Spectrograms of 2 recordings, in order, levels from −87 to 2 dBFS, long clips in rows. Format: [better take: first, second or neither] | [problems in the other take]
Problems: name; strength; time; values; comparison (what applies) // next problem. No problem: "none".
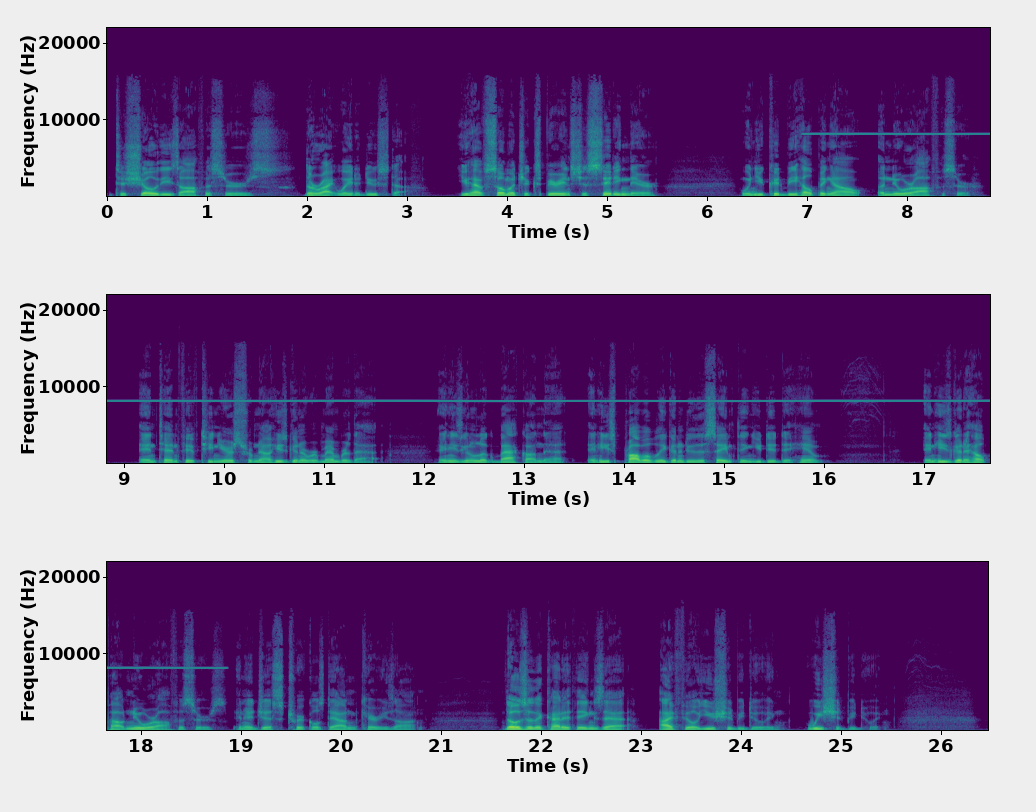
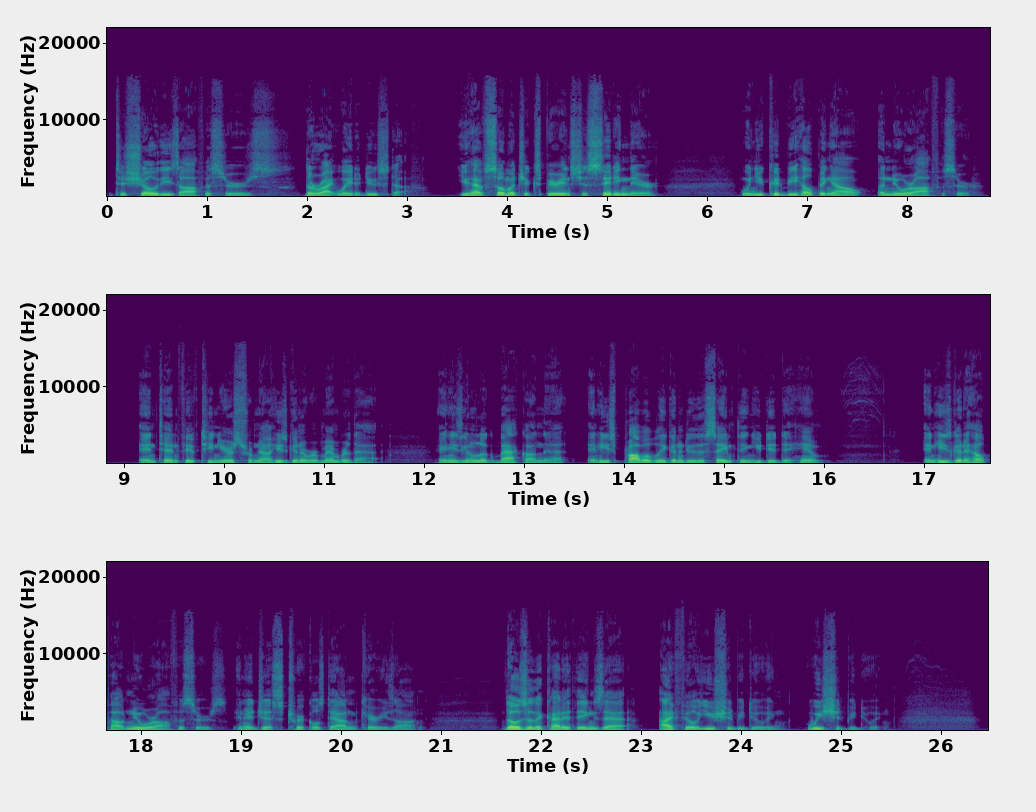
second | high-pitched whine; noticeable; from 7 to 19 s; 8 kHz, 20 dB below the speech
